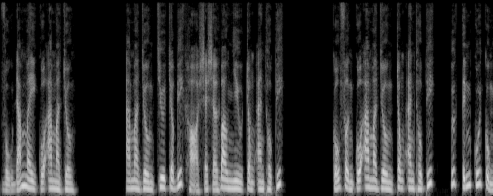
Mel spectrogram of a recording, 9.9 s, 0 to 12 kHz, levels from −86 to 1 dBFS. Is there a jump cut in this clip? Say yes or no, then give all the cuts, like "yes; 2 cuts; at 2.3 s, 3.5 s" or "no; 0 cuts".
yes; 1 cut; at 4.4 s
